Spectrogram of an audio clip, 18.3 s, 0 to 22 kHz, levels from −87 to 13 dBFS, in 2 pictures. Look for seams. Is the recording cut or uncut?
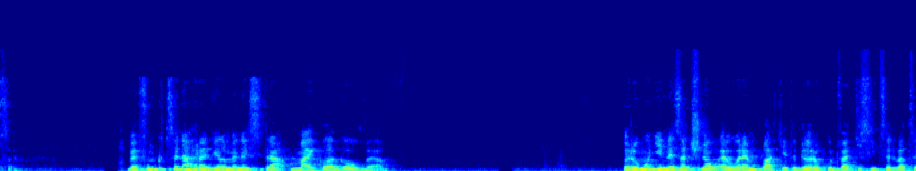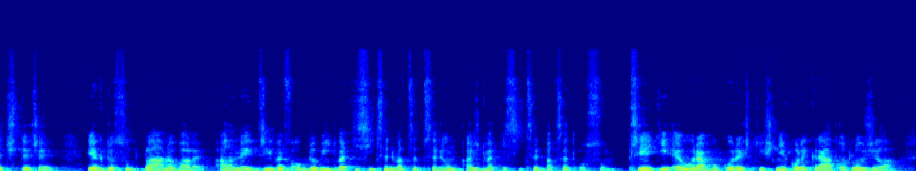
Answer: cut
